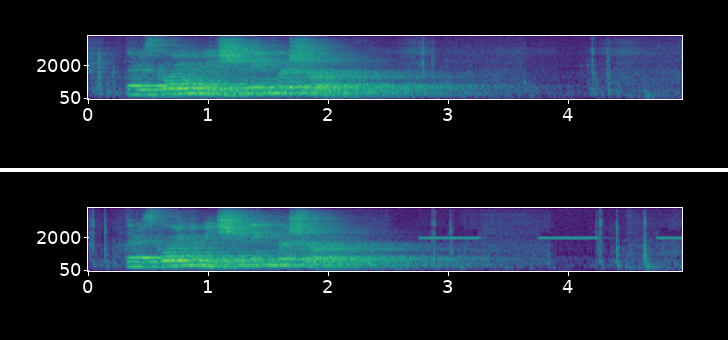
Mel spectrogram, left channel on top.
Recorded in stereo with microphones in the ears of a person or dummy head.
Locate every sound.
0.3 s a woman speaking: 20° right (ahead or behind), 0.7 m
